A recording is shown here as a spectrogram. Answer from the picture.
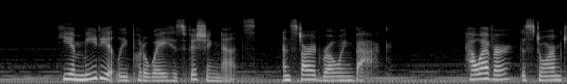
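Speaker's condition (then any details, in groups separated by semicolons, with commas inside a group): No condition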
